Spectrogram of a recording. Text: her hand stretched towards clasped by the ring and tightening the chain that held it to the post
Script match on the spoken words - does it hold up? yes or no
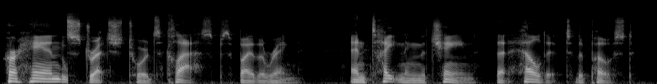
yes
